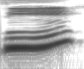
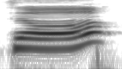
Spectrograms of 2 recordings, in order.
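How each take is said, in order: First: The word ends in a long 'ee' vowel. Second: The word ends in a short 'uh' vowel. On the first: This form is used before vowels. "It's pronounced as दी with द vowels" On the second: This is the usual form. "Usually it's pronounced as द"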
